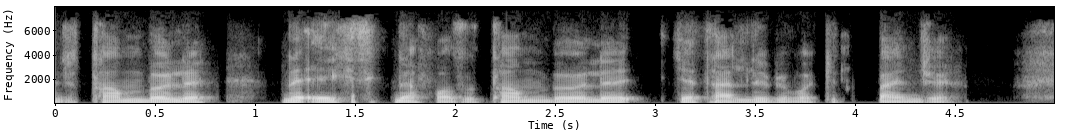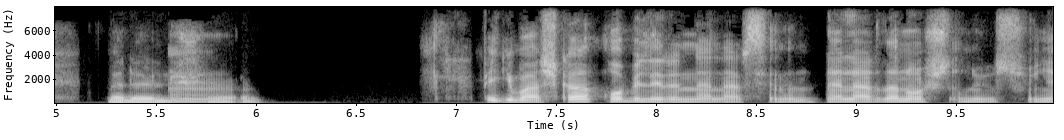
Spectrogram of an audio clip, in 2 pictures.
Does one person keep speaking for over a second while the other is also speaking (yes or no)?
no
